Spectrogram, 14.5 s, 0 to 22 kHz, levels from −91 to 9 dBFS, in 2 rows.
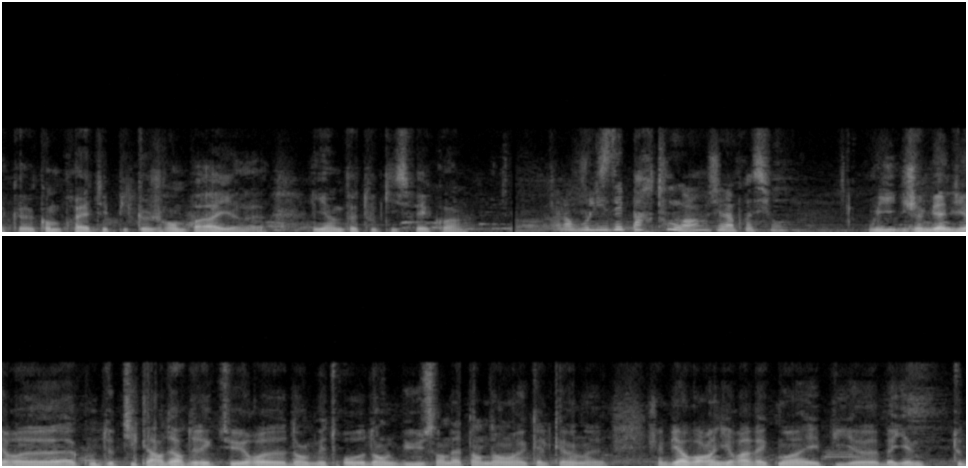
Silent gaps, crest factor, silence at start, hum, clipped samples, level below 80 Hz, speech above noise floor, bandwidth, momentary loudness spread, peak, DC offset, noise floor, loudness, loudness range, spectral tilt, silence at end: none; 22 dB; 0 s; none; under 0.1%; -48 dBFS; 25 dB; 10.5 kHz; 13 LU; -8 dBFS; under 0.1%; -53 dBFS; -29 LUFS; 7 LU; -6.5 dB/octave; 0 s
